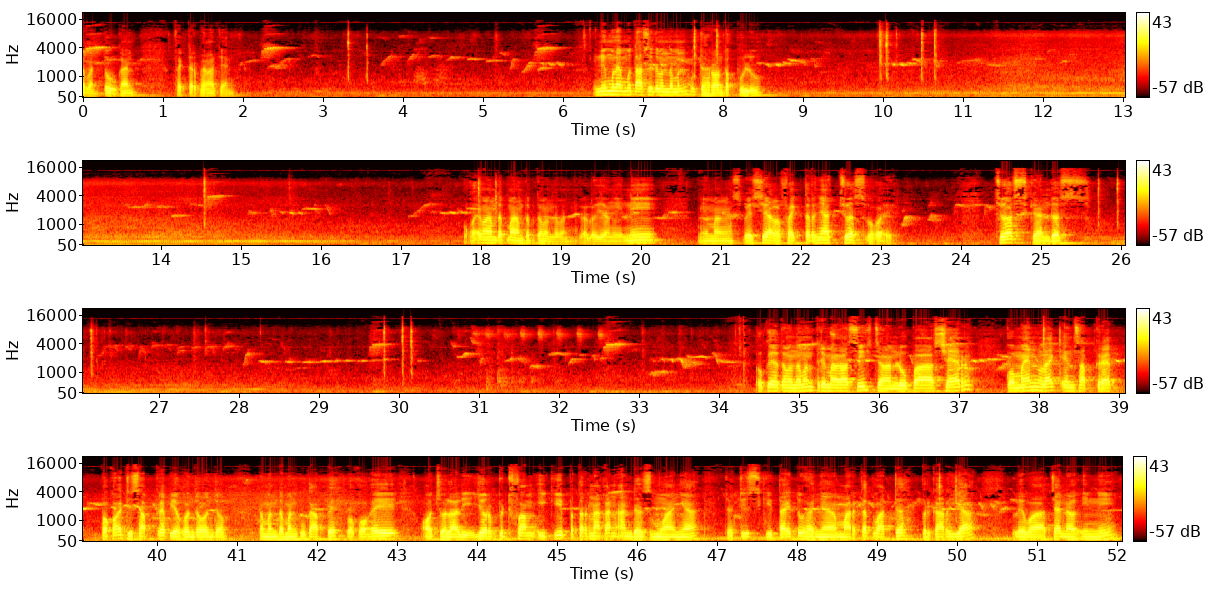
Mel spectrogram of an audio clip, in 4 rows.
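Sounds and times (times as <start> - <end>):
young bird chirping: 0.0 - 1.0, 1.8 - 12.5, 13.4 - 21.5, 22.3 - 52.0
sharp clicks: 3.2 - 3.7, 7.5 - 8.1, 9.9 - 10.8, 14.5 - 14.8, 17.8 - 18.3, 25.6 - 26.5, 29.6 - 30.4, 38.0 - 38.5, 49.6 - 50.6.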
